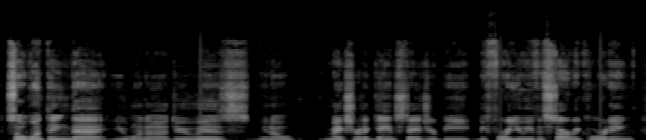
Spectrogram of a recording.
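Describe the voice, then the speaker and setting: A man with a deep voice explaining vocal recording in a relaxed, rambling tutorial, full of fillers and restarts. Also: moderate pace, no room sound, studio quality. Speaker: recording engineer and producer. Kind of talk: casual studio tutorial.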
